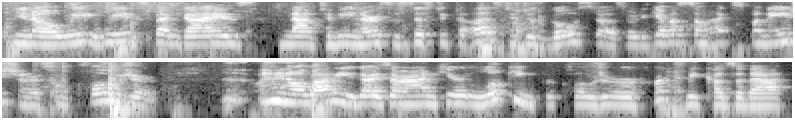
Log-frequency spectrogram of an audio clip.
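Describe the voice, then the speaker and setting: Poor audio carries a woman's fairly bright, medium-pitched voice at normal speed as she hosts a casual live chat. She addresses viewers directly and reads their comments aloud conversationally, with noticeable background noise and clicks.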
